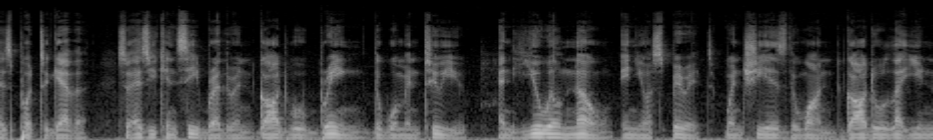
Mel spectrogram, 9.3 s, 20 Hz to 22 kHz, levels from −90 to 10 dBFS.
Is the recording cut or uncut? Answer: cut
